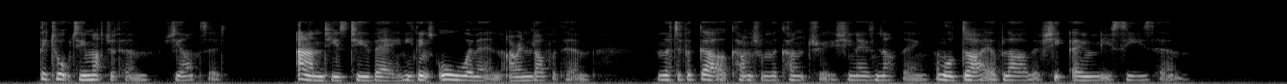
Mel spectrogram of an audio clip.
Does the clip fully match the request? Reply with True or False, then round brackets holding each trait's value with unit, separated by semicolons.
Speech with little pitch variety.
True (1.9 semitones)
